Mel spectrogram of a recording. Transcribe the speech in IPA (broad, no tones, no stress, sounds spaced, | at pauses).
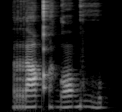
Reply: r a qʼ ə̤ ɡ ɔ ɡ ṳ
